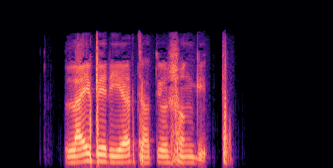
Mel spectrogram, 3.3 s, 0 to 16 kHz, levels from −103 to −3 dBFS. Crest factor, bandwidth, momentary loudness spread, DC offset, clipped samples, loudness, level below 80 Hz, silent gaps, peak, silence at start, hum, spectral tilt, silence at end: 18 dB; 8 kHz; 13 LU; under 0.1%; under 0.1%; -16 LUFS; -56 dBFS; none; 0 dBFS; 0.65 s; none; -5.5 dB/octave; 1.05 s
